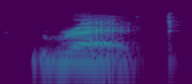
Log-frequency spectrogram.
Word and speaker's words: read: Bentuk kedua tulisannya sama, tapi cara membacanya saja yang berbeda. Membacanya red.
